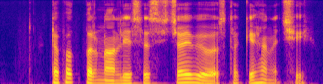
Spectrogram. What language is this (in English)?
Maithili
